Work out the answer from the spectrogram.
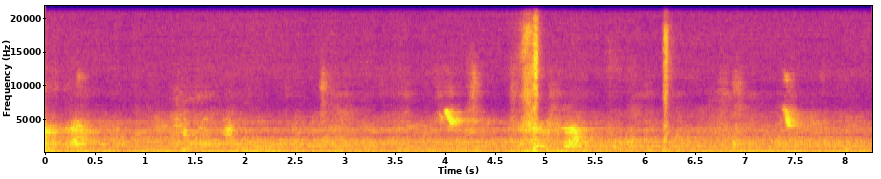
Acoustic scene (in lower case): residential area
